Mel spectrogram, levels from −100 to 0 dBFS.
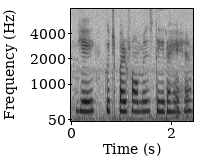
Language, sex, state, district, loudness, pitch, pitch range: Hindi, female, Madhya Pradesh, Bhopal, -16 LUFS, 270 Hz, 265-275 Hz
